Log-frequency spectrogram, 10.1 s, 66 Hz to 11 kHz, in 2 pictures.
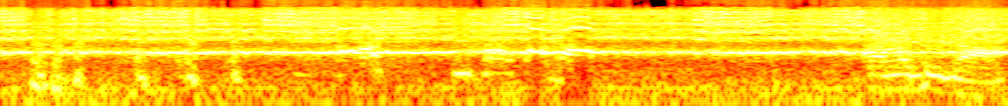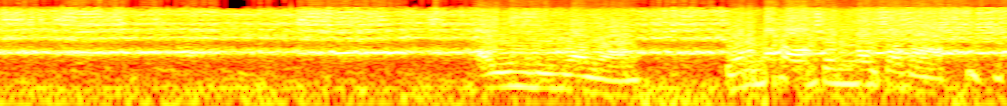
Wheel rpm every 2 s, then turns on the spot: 220, 230, 220, 230, 220.
none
